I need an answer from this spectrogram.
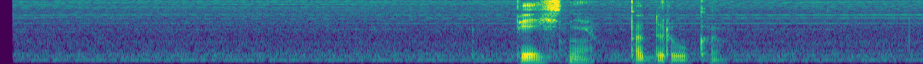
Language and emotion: Russian, neutral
